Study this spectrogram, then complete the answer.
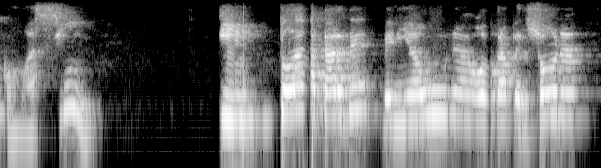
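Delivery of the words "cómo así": low, hushed, puzzled disbelief; surprised. Acted. Rabbi watching the innkeeper receive coins, quietly surprised. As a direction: ask softly, taken aback. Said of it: "este rabino sorprendido".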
